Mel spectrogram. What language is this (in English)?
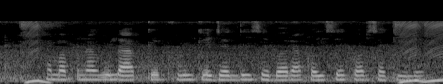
Magahi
